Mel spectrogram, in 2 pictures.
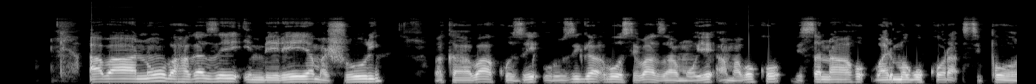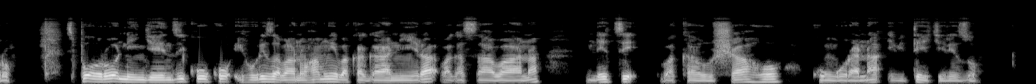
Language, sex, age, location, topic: Kinyarwanda, female, 25-35, Nyagatare, health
